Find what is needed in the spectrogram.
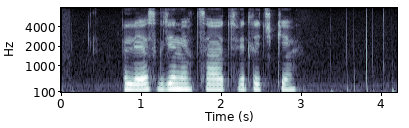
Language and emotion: Russian, neutral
